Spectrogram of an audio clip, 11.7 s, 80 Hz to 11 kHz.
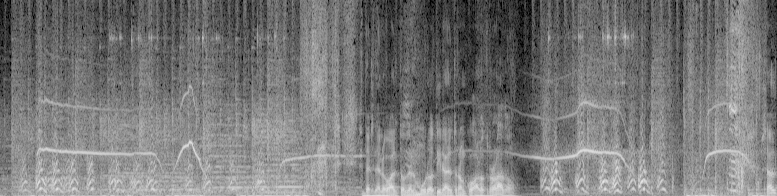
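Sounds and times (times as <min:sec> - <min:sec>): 
several Doberman dogs barking and yipping: 0:00.0 - 0:05.0, 0:08.1 - 0:11.3
speech: 0:05.5 - 0:07.8, 0:11.5 - 0:11.6.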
